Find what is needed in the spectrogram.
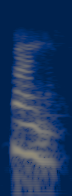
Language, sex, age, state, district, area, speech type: Punjabi, female, 30-45, Punjab, Mansa, urban, conversation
